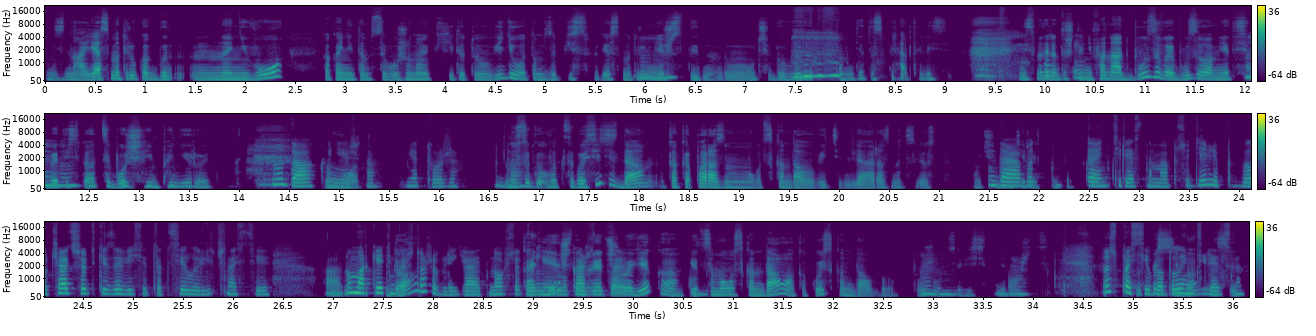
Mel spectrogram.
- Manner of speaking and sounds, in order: laugh; laughing while speaking: "спрятались"; laughing while speaking: "больше импонирует"; tapping
- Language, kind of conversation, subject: Russian, unstructured, Почему звёзды шоу-бизнеса так часто оказываются в скандалах?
